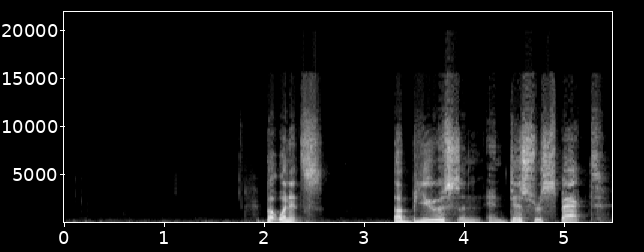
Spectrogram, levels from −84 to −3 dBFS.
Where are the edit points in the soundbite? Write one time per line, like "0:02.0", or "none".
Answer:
0:04.2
